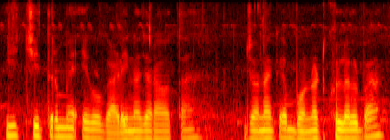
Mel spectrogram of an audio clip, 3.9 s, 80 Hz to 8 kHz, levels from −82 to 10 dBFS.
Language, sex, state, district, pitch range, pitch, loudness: Bhojpuri, male, Bihar, Gopalganj, 115-135 Hz, 120 Hz, -23 LUFS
